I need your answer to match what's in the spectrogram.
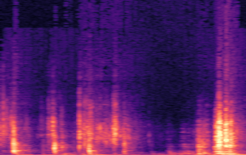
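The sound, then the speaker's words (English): In a cabin, a small package box is shut with several quick thumps and knocks, then slipped into a desk drawer that slides with a wooden scraping rush near the end. No one speaks. “Slip it into the desk drawer.”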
